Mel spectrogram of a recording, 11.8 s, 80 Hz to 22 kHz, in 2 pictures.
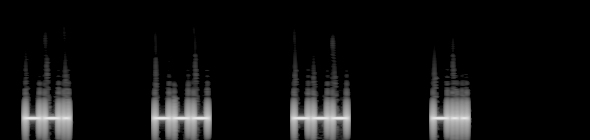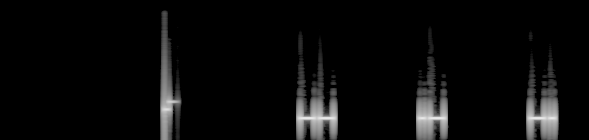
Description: Morse code, heard as a keyed tone, about 25 wpm, spaced as for 9 wpm, 700 Hz. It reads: GOOD MAN
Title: 6x Character Spacing - Top 300 Words - 25wpm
